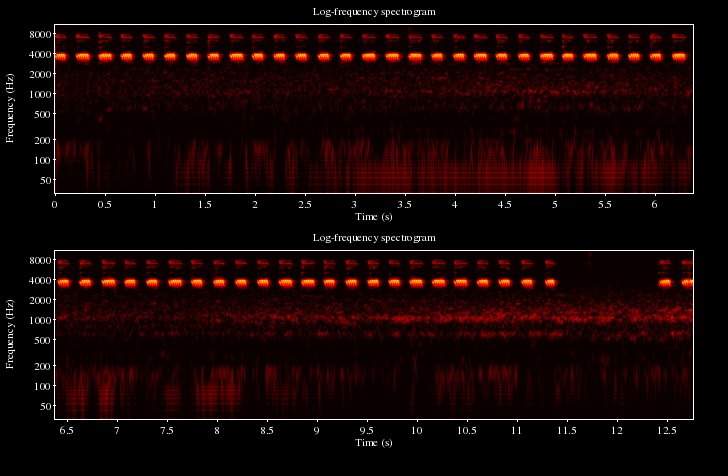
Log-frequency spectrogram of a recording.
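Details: Cricket courtship song on a pre-dawn night, rapid regular high chirps about twice a second that break off briefly near the end, then resume, over a soft low background rumble.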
